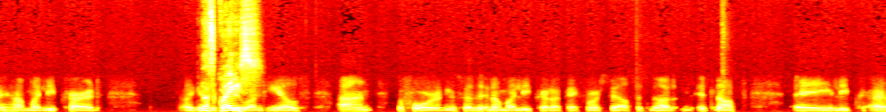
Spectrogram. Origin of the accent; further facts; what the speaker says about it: Dublin, Leinster, Ireland; For someone who's born and bred in Dublin, Dublin City, I don't have a car.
